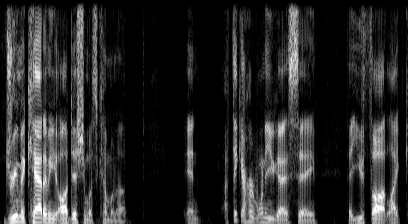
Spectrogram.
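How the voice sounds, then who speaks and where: Fast-talking excitable male radio host. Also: mid-range voice, no room sound, clean studio sound. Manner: fast, excitable, repeats words. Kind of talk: casual interview chat. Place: radio studio.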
